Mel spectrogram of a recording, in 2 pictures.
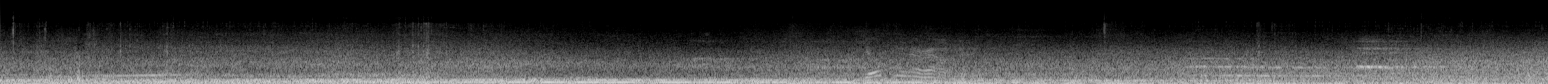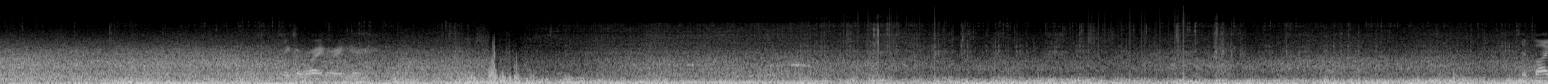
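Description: Road traffic noise and wind rushing over the microphone of a moving bicycle, with a low steady drone through the first twelve seconds or so.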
